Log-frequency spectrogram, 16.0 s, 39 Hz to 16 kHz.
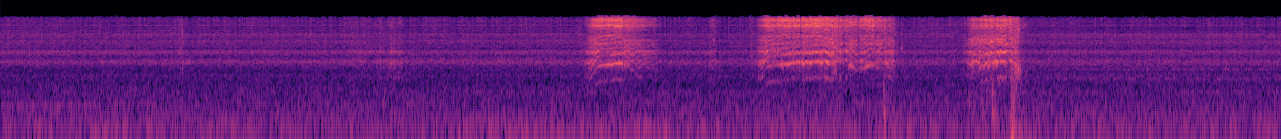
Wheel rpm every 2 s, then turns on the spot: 0, 10, 0, 30, 100, 40, 0, 0.
2-4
